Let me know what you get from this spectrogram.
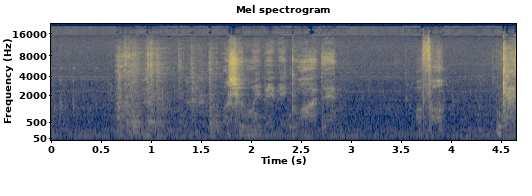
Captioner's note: whispering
